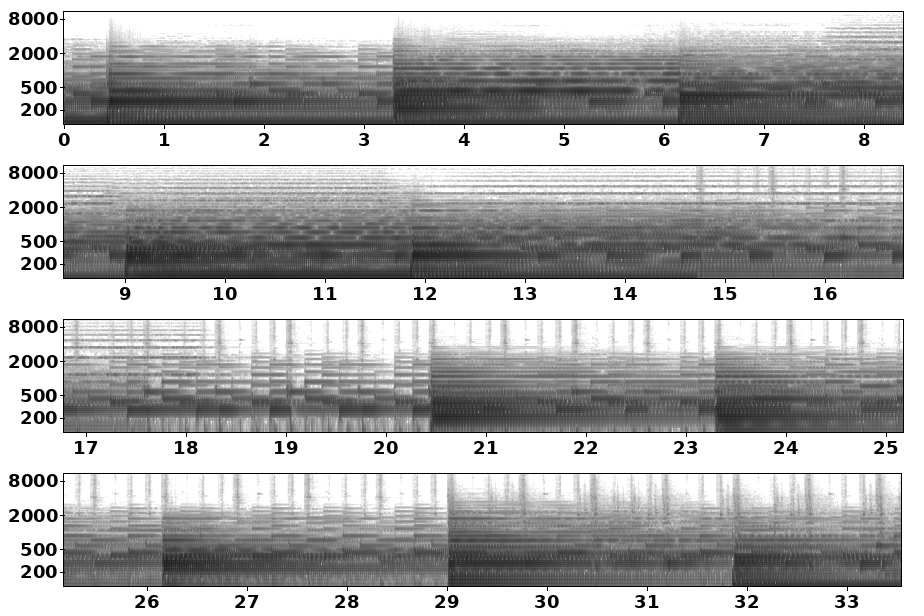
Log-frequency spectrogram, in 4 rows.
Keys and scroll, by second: 31.5 ctrl+z.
